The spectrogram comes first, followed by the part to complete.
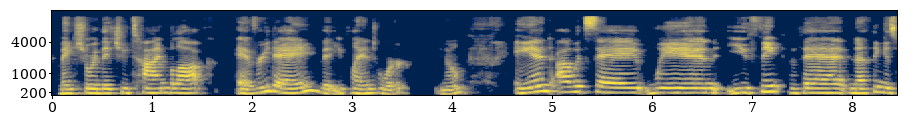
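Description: A middle-aged woman talking as a guest in a casual interview, her voice picking up noticeable echo from the room. Her replies are brisk and affirming, and her pitch sits in an ordinary middle range. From Hawaii. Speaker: guest, managing broker. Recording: echoey room.

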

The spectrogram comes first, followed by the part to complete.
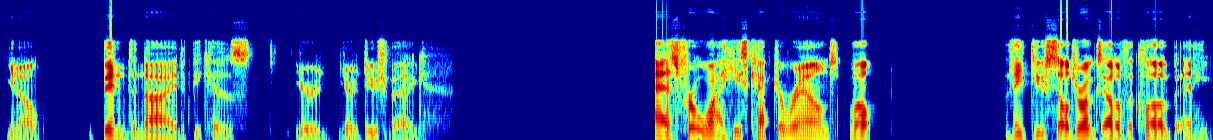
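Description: A man narrating a tabletop roleplaying session as game master, in a halting, informal storytelling manner. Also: sits low, vocal fry, pushed and bright, dry recording, lo-fi sound.

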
